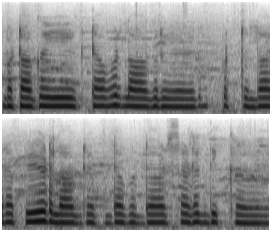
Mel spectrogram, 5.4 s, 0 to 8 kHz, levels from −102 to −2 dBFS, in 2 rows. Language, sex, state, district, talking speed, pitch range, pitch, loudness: Rajasthani, female, Rajasthan, Churu, 200 wpm, 215-230 Hz, 225 Hz, -16 LUFS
